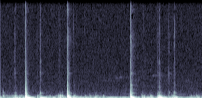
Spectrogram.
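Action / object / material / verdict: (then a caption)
scrape / woven metal mesh microphone grille / metal mesh / none. A hooked metal dental pick and metal tweezers, held in fingertips with long nails, scratch and pick at the black woven metal mesh grille of a Blue Yeti microphone, a hollow dome with pink fabric visible behind it. Close, deep thumping knocks and scrapes come through, with a few sharp, bright clicks standing out above a steady low rumble of small taps.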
